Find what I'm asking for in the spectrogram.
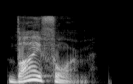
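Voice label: "biform", English, British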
